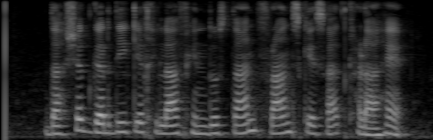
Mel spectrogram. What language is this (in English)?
Urdu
